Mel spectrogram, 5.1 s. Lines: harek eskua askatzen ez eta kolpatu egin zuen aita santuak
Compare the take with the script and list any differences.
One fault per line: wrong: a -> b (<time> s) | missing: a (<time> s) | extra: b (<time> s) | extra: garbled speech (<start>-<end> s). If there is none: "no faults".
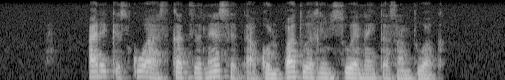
no faults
